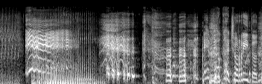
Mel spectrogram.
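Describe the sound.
A person imitates a horse's neigh with a loud, quavering, high whinny that lasts about a second and a half. People talk right after it.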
